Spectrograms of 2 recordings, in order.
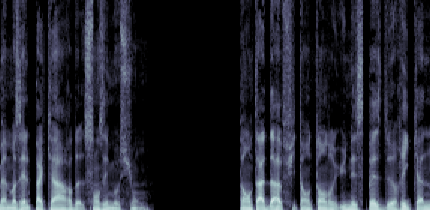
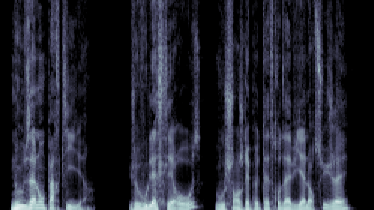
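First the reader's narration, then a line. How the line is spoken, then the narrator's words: Cheerful. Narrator (French): fit gaiement Tupence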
